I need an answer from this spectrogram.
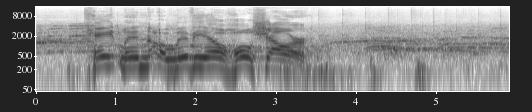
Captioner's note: cheering and applause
